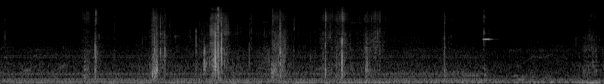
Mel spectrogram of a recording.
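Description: Microwave oven running with a compact fluorescent bulb inside, a steady hum under scattered sharp clicks and crackles.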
